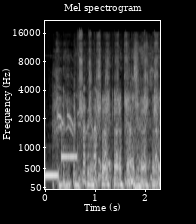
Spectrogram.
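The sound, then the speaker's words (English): Censor bleeps cut into speech: a brief low steady tone, then a short higher-pitched one. Talking carries on right after them and continues to the end. “We are running out of beeps. Yeah, we are. We don't have an unlimited amount.”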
